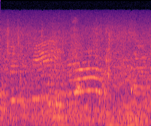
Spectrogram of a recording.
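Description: Indistinct children's voices chattering in a large room, with no music playing.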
